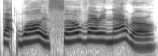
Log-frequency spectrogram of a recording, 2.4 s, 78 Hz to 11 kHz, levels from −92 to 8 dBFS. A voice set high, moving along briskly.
No: very high, 260 Hz; average, 150 wpm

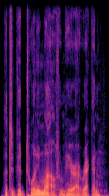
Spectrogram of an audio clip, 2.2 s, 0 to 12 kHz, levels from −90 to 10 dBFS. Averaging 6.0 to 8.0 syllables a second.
Yes: 7.0 syllables/s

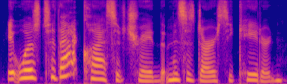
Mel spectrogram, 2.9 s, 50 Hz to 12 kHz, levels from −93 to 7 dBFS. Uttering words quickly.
Yes: fast, 230 wpm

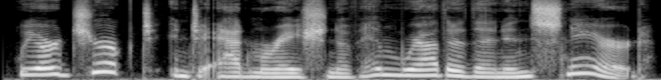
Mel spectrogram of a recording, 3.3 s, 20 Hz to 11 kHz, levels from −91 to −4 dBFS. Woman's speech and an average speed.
Yes: female; average, 180 wpm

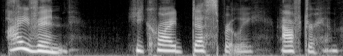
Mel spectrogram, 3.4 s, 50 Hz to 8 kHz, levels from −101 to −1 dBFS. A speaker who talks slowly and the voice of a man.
No: slow, 105 wpm; female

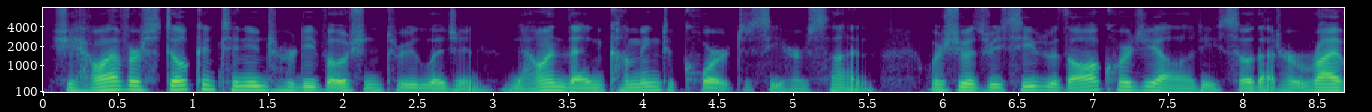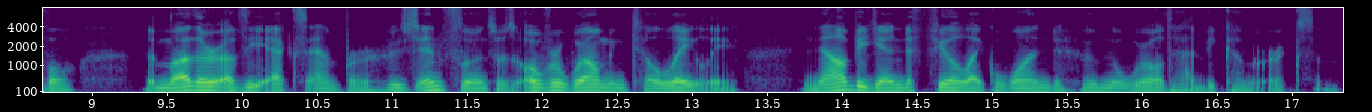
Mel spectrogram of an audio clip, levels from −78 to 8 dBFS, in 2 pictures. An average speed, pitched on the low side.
Yes: average, 185 wpm; low, 110 Hz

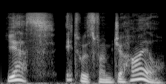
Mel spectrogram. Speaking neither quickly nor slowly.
Yes: average, 180 wpm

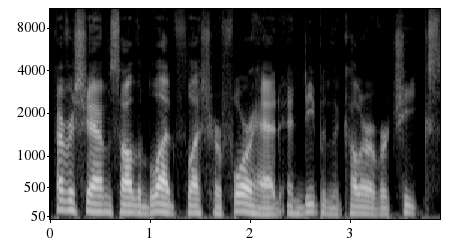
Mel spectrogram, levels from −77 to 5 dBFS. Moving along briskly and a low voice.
Yes: fast, 215 wpm; low, 110 Hz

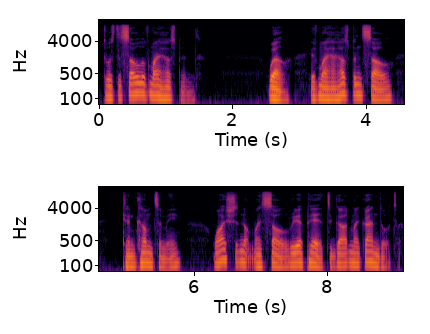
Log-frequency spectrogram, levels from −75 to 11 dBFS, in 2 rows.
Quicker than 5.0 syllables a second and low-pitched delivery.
No: 4.5 syllables/s; low, 105 Hz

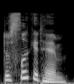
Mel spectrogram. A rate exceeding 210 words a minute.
Yes: fast, 325 wpm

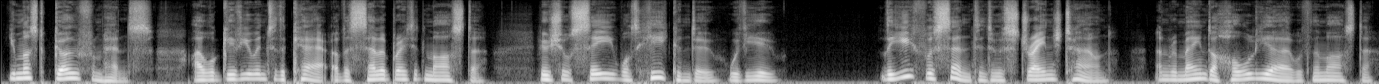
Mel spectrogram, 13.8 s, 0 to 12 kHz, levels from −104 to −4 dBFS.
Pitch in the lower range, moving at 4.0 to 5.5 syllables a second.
Yes: low, 120 Hz; 4.7 syllables/s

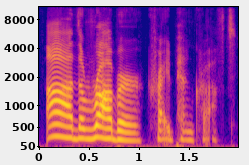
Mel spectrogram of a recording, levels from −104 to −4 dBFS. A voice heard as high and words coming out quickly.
No: high, 220 Hz; average, 150 wpm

